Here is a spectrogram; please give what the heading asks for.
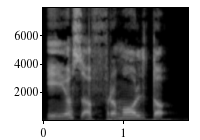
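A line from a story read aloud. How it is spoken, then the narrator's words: Sepulchral, mournful voice. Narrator (Italian): rispose egli con una voce da sepoltura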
